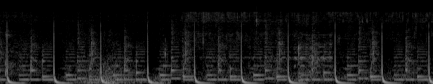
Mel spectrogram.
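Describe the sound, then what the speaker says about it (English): Chopped tomatoes fry with onions in a pan for Kolkata-style aloo dum, giving a steady close sizzle broken by a regular series of sharp clinks and scrapes from stirring, with no talking. "add your 3 small chopped tomatoes. Now fry for 5 minutes until the tomatoes become soft."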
